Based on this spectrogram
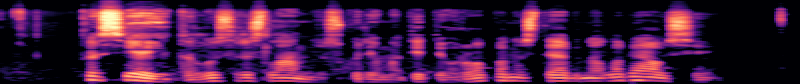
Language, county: Lithuanian, Šiauliai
